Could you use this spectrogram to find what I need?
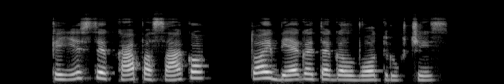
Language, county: Lithuanian, Klaipėda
